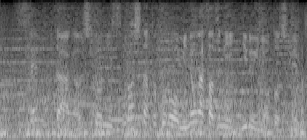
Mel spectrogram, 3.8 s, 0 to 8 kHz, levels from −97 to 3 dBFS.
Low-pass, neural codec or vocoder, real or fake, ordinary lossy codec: 7.2 kHz; none; real; Opus, 24 kbps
